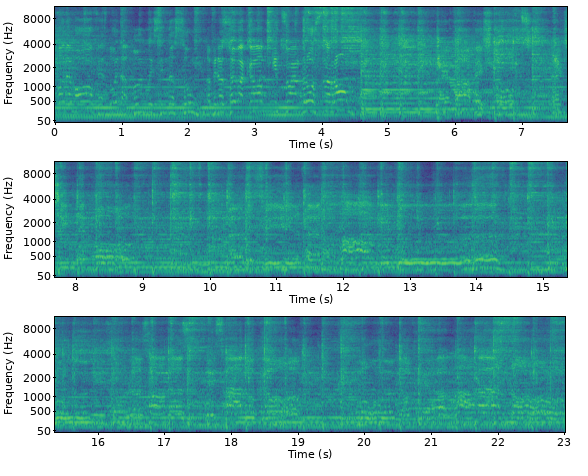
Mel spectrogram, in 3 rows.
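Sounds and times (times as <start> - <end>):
live rock band: 0.0 - 23.0
person singing: 5.7 - 9.2, 10.2 - 14.5, 15.2 - 23.0.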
